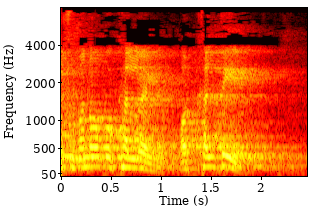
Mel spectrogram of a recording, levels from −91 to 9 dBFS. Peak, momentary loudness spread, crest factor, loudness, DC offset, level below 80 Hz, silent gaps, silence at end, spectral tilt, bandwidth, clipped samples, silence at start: 0 dBFS; 9 LU; 14 dB; -13 LUFS; under 0.1%; -46 dBFS; none; 0 s; -6.5 dB/octave; 7.8 kHz; under 0.1%; 0 s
